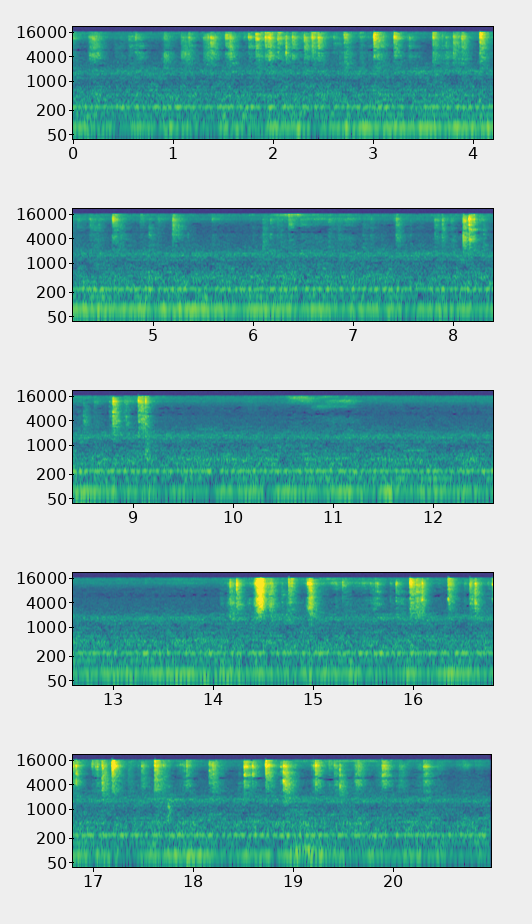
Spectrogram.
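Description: A fine paintbrush lightly ticking and scratching on glossy photo paper in short, scattered strokes over a steady low hum.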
